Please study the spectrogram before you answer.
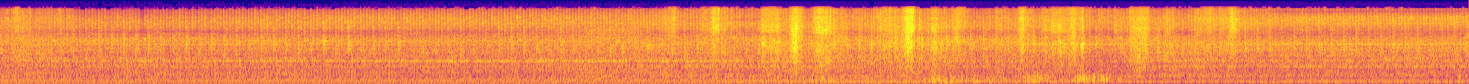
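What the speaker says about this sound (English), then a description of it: "Still got a noisy tappet." An engine idles steadily up close with a rapid ticking, clattering tappet noise running through it, a few louder sharp clicks midway, no talking.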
